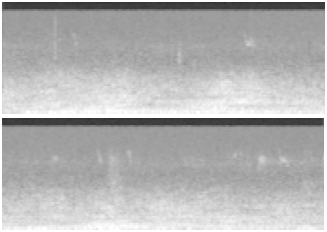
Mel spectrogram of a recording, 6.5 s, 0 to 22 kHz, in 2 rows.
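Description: Leonardo AW139 helicopter flying high overhead, heard as a distant, steady low drone from its rotors and twin turbines. Faint, short bird chirps come through now and then.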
